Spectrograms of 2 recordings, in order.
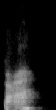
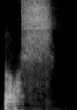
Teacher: a vogal é mais longa numa sílaba como pá do que como uma sílaba como paz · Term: encurtamento da duração da vogal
